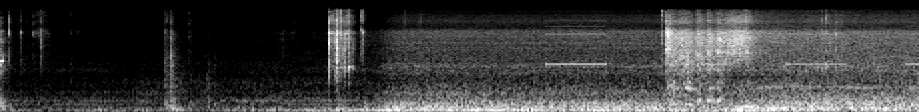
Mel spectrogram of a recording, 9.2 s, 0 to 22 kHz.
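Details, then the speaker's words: 2014 Toyota Tacoma with newly installed Compustar 7900AS alarm/remote start and Blade TB bypass, tach sensing: a lock click, then the starter catches after a few seconds into a steady idle; remote start working. "Now to test it, let's lock. Remote start. It will unlock."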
